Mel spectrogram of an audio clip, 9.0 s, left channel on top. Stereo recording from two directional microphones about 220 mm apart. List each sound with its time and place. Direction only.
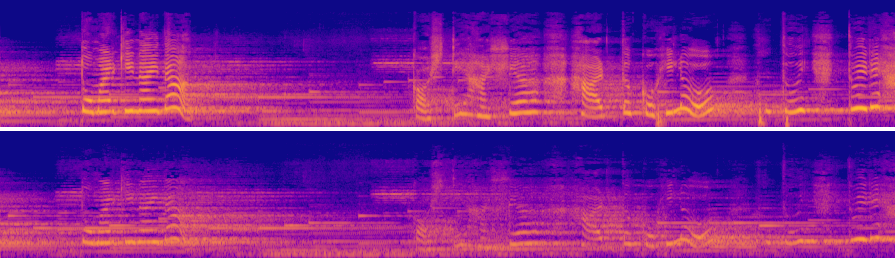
0.7 s speech: 40° left (ahead or behind)
4.1 s a woman's voice: 35° left (ahead or behind)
